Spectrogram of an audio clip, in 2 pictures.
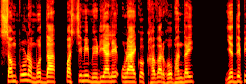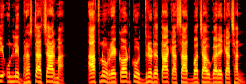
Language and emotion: Nepali, neutral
